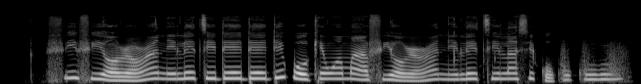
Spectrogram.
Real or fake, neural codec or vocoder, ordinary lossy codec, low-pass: real; none; MP3, 64 kbps; 10.8 kHz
